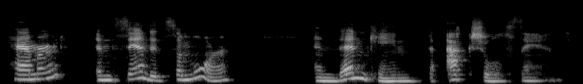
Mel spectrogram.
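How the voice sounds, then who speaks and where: A woman reading a picture book aloud to young children, expressively, pausing to explain things simply. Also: fairly high pitch, sharp tone, slightly rough, low-quality recording.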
